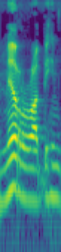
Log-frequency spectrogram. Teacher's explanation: just merge them and do not pronounce, and do not produce a nasal sound. · Term: without ghunna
